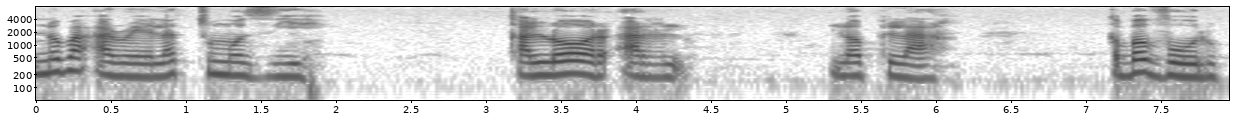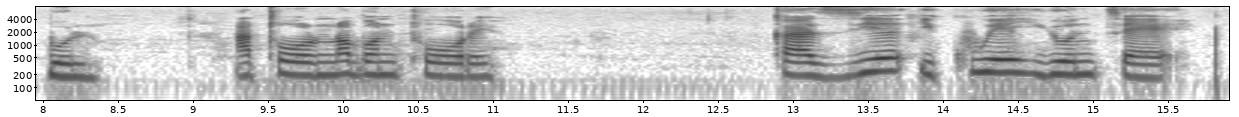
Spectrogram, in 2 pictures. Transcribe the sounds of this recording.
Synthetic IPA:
nʊ˦ba˦ʔa˨ɾɛː˨la˦tʊ˦mɔ˦zi˦e˦ | kʰa˨lɔː˦ɾɪ˨ʔa˨ɾɪ˨ | lɔ˦pɪ˨laː˨ | ka˨ba˦voː˨lʊ˨k͡po˦l | a˨tʰʊː˨˦ɾɪ˨nɔ˦bʊ˦n˦tʰʊː˦ɾɪ˦ | kʰa˨zi˦e˦ɪ˨kʰu˦e˦jo˦n˦tʰɛː˦

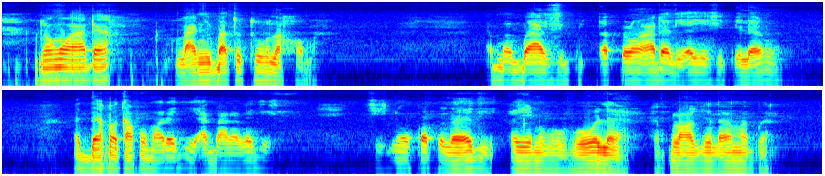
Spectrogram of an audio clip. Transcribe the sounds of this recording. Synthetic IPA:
ɲɔ̃˦ŋɔ̃˦a˨ɖə˦ | la˨ɲĩ˦ɡ͡ba˦t̪o˦t̪u˦lə˨xɔ˨mɛ̃˨ | ə̰˦mə˨ɡ͡bɛ˦a˨zi˨i˨ə˨k͡plɔ̃˦a˨ɖə˦li˨ə˦jɛ˦zi˨k͡pi˨lə˨˦ŋũ˦ | ə˦d̪ə˦ɸɛ˦ka˦ɸo˦mã˨ɖə˦d͡ʑi˦a̰˨ɡ͡ba˨lɛ˨lə˦d͡ʑi˦ | zi˨˦nũ˦wo˦kɔ˦ɸu˦lə˨e˦d͡ʑi˦ə˦jɛ˦nũ˨vo˨vo˨wo˦lə˨ | k͡plɔ̃˦a˨vi˦lə˨˦mə̃˨ɡ͡bə˦

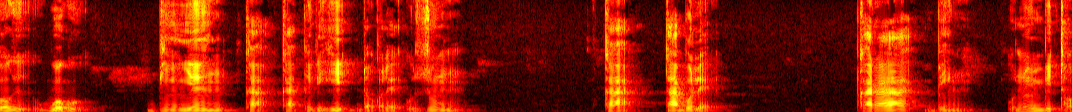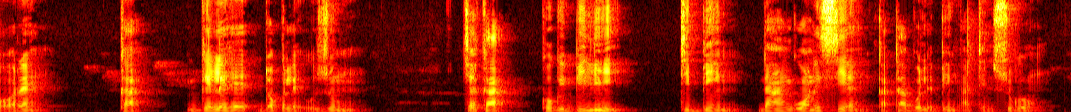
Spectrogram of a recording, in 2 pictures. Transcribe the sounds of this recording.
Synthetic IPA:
ko˨ɣḭ˨wo˦ɡʊ˨ | bĩ˨ŋje˦ŋka̰˨ka˨pi˨ɾḭ˨ɦi˦dɔ˨ɣɪ̰˨lɪ̰˨ʔo̰˨zu˦˨ŋ | ka̰˨ | ta˦bʊ˨lɪ̰˨ | ka˨ɾaː˦bɪ˨ŋ | o̰˨nũ˦m˦bɪ˦tʰɔ̰ː˨ɾɪ˦˨ŋ | ka̰˨ | ɡɪ˨lɪ˦ɦɛ˦dɔ˨ɡɪ˨lɪ̰˨ʔo˨zu˦˨ŋ | t͡ʃɛ˦ka̰˨ | ko˨ɡɪ˨bi˨liː˦˨ | ti˨bĩ˨ŋdã˨ŋɡʊ˨ɔ˨nɪ˦sɪ˦ɛ˨ŋka̰˨ta˦bʊ˨lɪ̰˨bɪ˨ŋa̰˨tɪ˨nsu˦ɡo˦˨ŋ

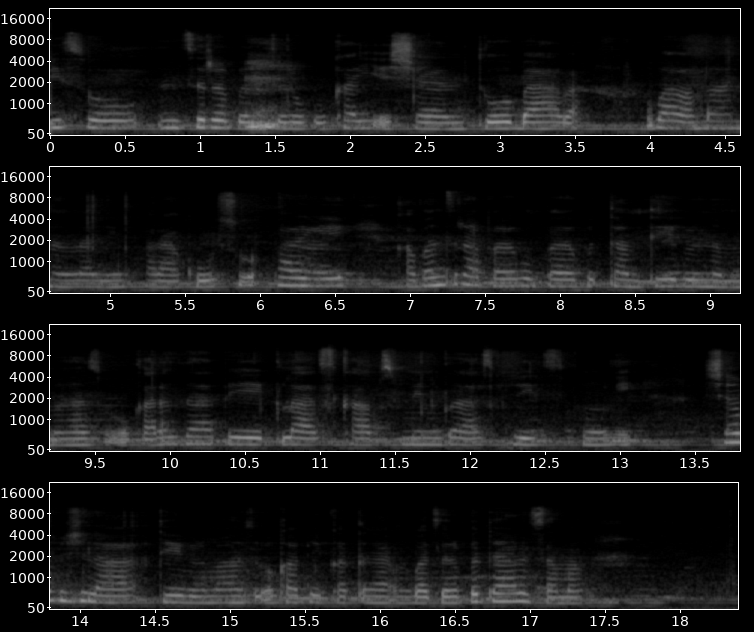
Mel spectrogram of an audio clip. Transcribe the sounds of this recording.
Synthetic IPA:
bi˦so˦n̩˦zɨ˦ɾɨ˦bɨ˨n˨zɨ˦ɾɨ˦ɡu˨ka˦jɛ˦ʔɛ̰˨ʃɛ˦lɨ˨n̩˦toː˦baː˦ba˨ | o˦baː˦ba˨maː˦nɨ˨ŋla˦ni˨˦ŋk͡pa˨ɾa˨ko˨sʊ˦ʔpa˦ɾɨ˦ɡe˦ | ka˨bɨ˦n˦zɨ˦ɾa˨pa˦ɾɨ˦ɡʊ˦ba˦lɨ˦bɨ˦ta˦mteː˦bɨ˨lnɨ˨mːaː˦zʊ̰˨ʔʊ̰˨ka˨dɨ˦zaː˦be˦ɡla˦ska˦bsmi˦nɡla˦sɾe˦si˨bo˦ni˦ | ʃɛ˦bʒi˦la˨teː˦bɨ˨lmaː˦zʊ˨ʔʊ̰˨ka˦be˦ka˨tɨ˦ɡa˦ŋ͡m̩˨ɡ͡ba˨zɨ˨ɾɨ˨bɨ˦daː˦lɨ˦sa˨ma˦

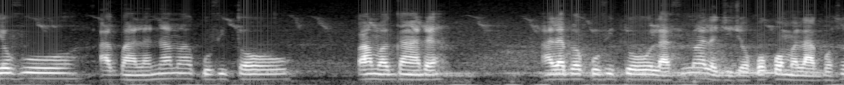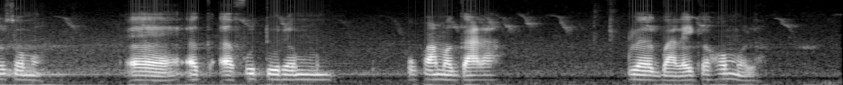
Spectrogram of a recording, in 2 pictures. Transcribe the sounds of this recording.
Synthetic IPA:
je˦vo˦wo˦ | a˨ɡ͡bã˨lə˨nã˦mã˦k͡po˦vi˦t̪ɔ˦wo˦ | ɸa˦mə˨ɡã˦ɖə˦ | a̰˨lə˦bə˦k͡po˦vi˦t̪ɔ˦wo˦la˨fi˦mã˦lə˨d͡ʑi˨d͡ʒɔ˨k͡pɔ˦k͡pɔ˦mə̃˨la˨ɡ͡bɔ˨sɔ˦sɔ˦mə˨˦ | ə˨fo˦t̪o˦ɖə˦mũ˦ | wo˦ɸa˦mə˨ɡã˦la˦ | k͡plə˦ɡ͡bã˨lə˨i˦kə˦xɔ˦mɔ̰̃˨lə̰˨

